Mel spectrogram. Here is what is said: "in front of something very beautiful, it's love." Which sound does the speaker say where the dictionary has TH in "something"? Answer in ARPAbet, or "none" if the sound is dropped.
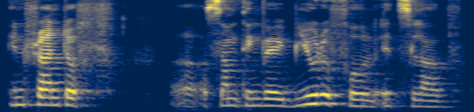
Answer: T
